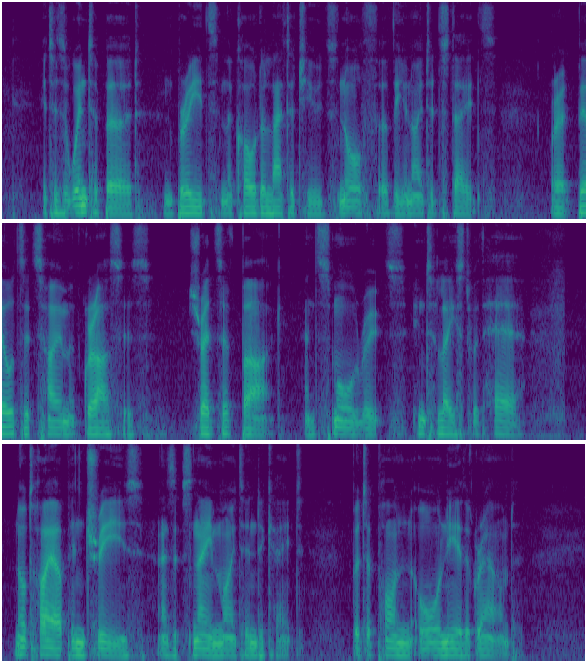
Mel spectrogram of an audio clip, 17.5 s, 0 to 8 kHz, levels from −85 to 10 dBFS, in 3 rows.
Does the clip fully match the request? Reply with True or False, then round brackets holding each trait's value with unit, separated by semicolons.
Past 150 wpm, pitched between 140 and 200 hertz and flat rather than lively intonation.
False (165 wpm; 85 Hz; 1.9 semitones)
